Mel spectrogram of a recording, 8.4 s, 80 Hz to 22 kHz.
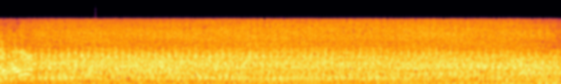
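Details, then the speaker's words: Isuzu NPR gas 16ft box truck, automatic: steady idle with a dull, loose knock under the engine noise; the motor has a knock and needs repair. "oh you're looking at a Zuzu NPR box truck overall this is a nice truck all the way around but one big problem the motor the motor has a knock in it and needs a repair"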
